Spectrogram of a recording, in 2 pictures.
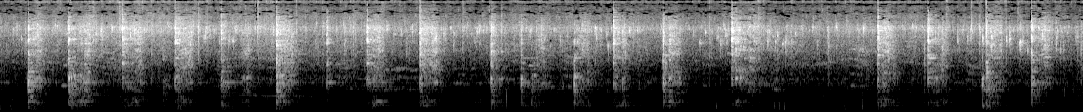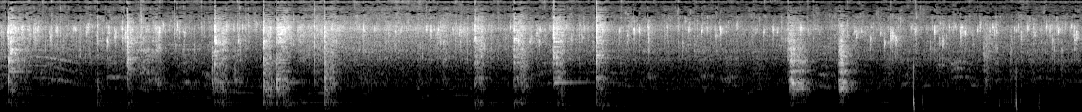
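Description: Sliced onion sizzling in hot oil in a stainless steel wok. A spatula stirs it, scraping and clacking against the metal many times.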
